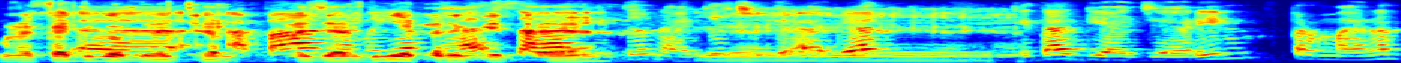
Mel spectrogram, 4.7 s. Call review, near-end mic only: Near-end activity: present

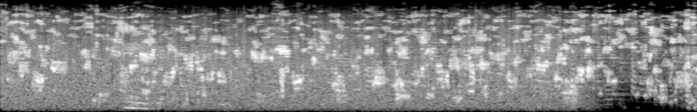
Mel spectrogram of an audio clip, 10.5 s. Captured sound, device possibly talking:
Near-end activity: present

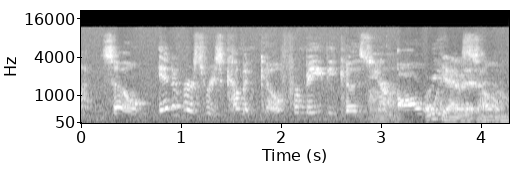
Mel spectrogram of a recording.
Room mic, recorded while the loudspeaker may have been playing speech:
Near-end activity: present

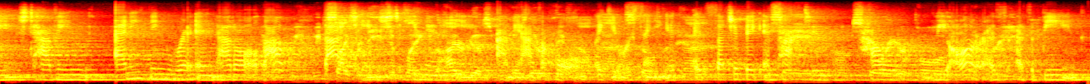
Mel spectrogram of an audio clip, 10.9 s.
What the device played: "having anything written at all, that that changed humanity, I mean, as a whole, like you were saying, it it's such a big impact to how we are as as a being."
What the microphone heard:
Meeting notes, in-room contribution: present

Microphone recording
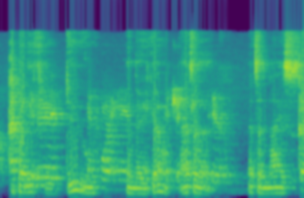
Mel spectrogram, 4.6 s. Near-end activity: present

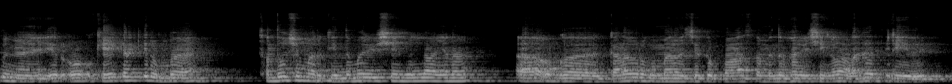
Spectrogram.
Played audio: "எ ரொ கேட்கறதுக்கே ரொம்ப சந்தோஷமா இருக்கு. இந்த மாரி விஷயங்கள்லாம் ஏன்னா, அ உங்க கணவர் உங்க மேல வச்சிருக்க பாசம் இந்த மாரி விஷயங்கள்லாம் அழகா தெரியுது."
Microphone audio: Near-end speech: none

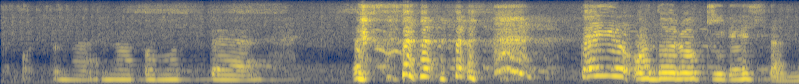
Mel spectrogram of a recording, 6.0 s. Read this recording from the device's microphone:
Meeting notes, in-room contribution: none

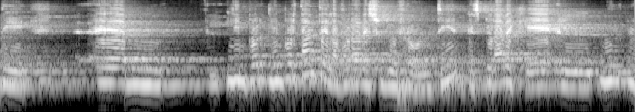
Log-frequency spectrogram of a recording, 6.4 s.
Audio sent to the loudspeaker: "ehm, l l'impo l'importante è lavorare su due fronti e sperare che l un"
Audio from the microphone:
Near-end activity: none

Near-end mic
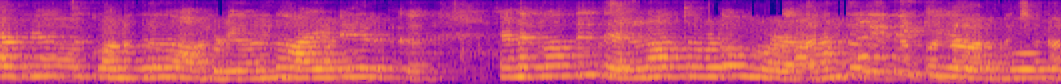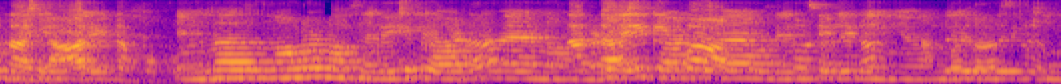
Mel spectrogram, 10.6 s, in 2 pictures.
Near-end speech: present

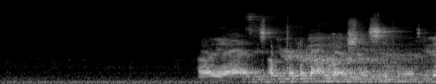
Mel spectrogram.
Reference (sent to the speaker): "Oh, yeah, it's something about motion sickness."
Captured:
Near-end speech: present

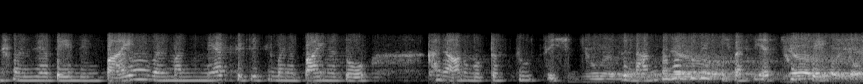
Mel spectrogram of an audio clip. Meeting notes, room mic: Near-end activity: present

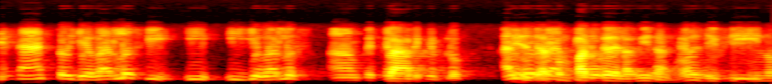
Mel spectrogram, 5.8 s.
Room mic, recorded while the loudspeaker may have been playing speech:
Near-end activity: present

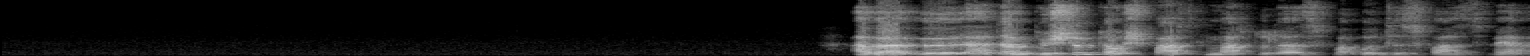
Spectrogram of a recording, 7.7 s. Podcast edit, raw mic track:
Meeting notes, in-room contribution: present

